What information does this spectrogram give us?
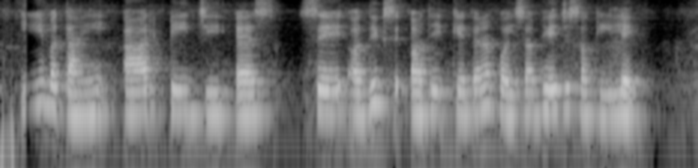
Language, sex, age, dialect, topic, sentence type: Bhojpuri, female, 18-24, Southern / Standard, banking, question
